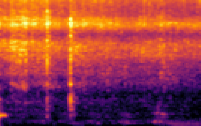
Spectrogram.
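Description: A spoon stirs turmeric koi fish curry broth in a pan under a soft steady sizzle, with a couple of brief knocks against the pan.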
